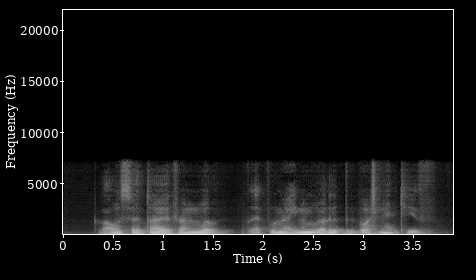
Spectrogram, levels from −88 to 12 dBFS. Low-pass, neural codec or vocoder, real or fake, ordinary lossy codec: 7.2 kHz; codec, 16 kHz, 0.5 kbps, FreqCodec, larger model; fake; none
